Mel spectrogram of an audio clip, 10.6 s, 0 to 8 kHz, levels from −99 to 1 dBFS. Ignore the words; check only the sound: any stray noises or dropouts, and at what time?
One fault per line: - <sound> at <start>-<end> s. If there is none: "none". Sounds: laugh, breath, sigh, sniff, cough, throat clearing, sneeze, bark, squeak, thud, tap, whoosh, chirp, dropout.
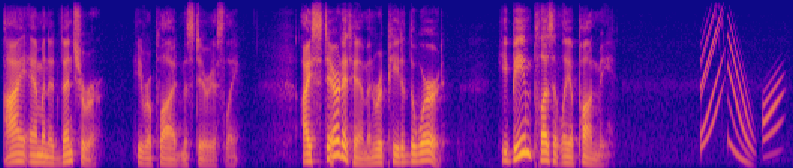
- chirp at 9.3-10.5 s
